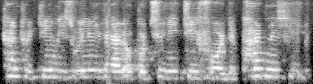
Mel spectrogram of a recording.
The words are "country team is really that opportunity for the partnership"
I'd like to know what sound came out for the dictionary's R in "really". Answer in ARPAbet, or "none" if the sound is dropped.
W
